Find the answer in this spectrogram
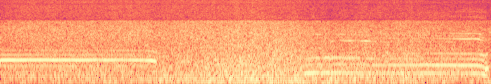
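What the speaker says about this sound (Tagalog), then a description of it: "Malakas yung alon, no?" Loud, continuous surf with strong crashing waves on a white-sand beach in Palanan, Isabela, and wind rushing over the microphone, with faint tonal engine-like hums drifting underneath.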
